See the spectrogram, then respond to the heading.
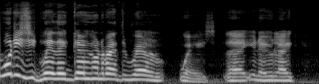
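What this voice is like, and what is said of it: Usual voice. Nothing is said of it.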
